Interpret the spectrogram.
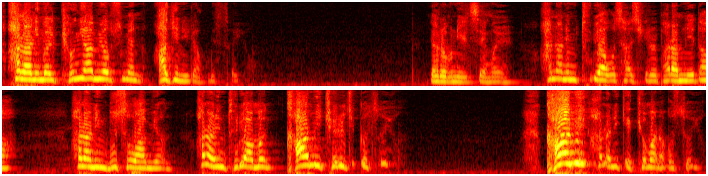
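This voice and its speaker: A pastor giving a fervent church sermon, repeating phrases, asking the congregation questions, and dropping from loud exclamations to whispers. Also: medium pitch, a little fast, long pauses.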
